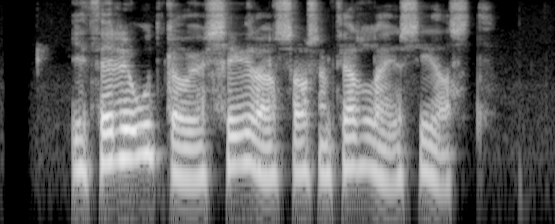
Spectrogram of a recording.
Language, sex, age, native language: Icelandic, male, 18-19, Icelandic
